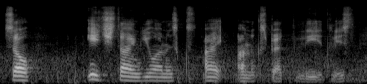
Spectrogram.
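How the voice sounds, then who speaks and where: A woman's voice: lowish voice, lively intonation, moderate pace, pushed and bright, a little hiss or hum. A woman with a head cold giving casual, rambling, wry video game commentary, with hesitations along the way.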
